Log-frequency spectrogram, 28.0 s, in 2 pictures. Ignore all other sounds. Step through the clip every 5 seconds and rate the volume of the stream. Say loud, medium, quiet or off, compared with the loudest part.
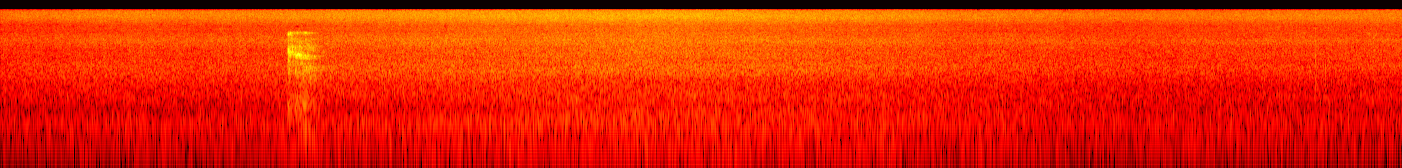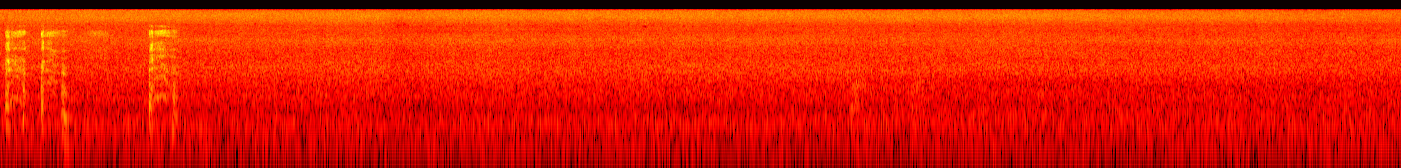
loud, loud, medium, medium, medium, medium.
